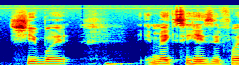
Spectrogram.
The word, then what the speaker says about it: Tshiebwe: The crazy one I hear was somebody called me like Tshiebwe, like Tshiebwe, something like that. I was like, who are you calling? Like, that's not my name. That's not me. My name's like in French pronunciation is French. Like I probably say they call it Tshiebwe. But it's here to make it a little bit easy. You can call me Tshiebwe. That's how I say it, like Tshiebwe.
